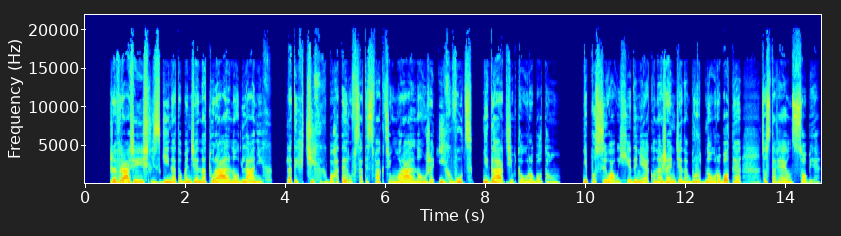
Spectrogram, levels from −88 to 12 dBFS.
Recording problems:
none

